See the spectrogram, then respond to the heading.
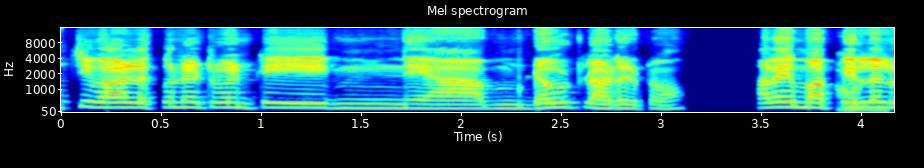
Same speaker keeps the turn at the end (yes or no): yes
